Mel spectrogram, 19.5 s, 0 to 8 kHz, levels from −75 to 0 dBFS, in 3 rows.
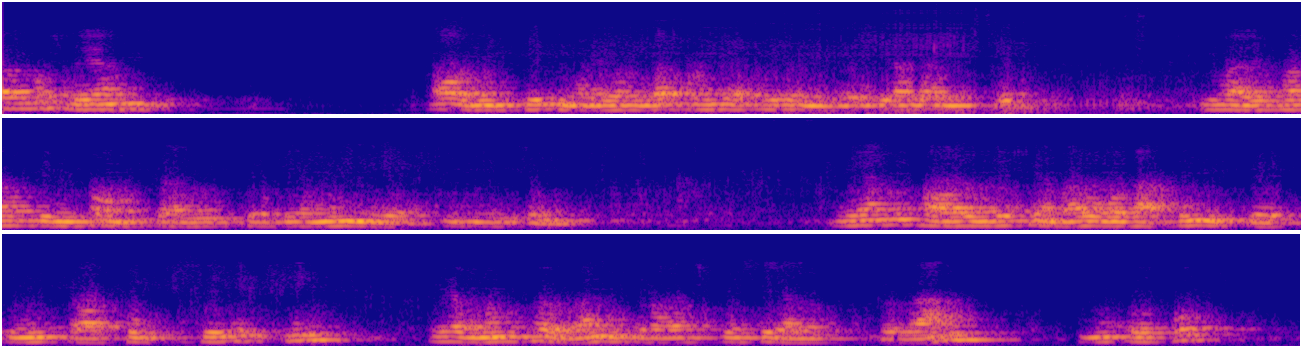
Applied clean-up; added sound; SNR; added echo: neural separator model SepFormer DNS4.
